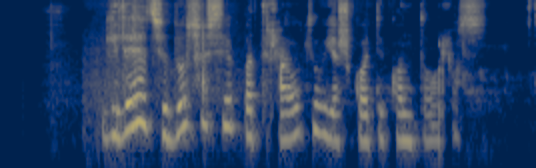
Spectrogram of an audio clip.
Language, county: Lithuanian, Vilnius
